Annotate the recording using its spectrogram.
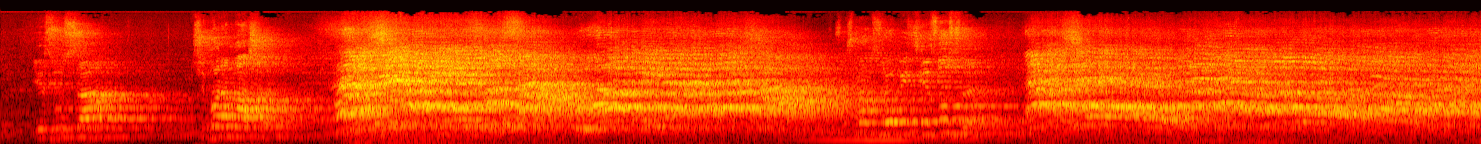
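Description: A young boy sings in a large echoing hall.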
